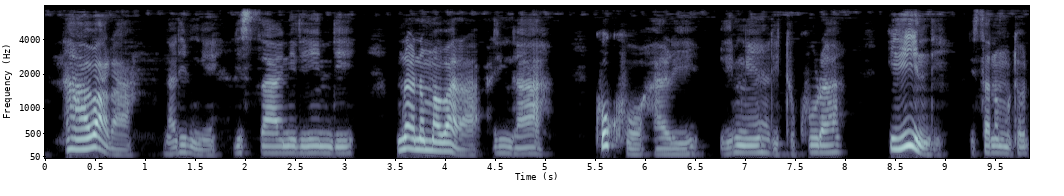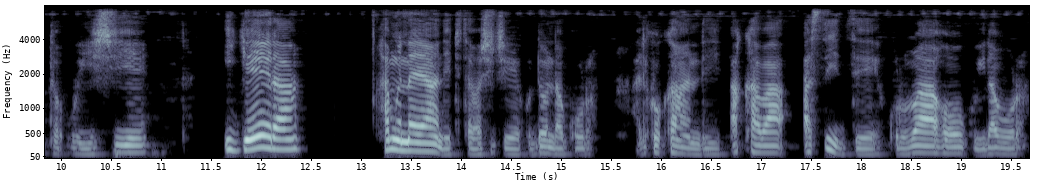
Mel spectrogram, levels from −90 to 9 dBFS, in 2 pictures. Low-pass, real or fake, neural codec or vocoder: 7.2 kHz; real; none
